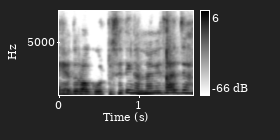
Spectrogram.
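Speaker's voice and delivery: normal talking voice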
